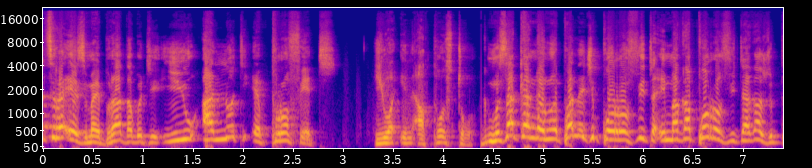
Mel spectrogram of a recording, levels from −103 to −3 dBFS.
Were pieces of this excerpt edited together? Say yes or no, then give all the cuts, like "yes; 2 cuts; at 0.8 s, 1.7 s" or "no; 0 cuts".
yes; 1 cut; at 4.2 s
